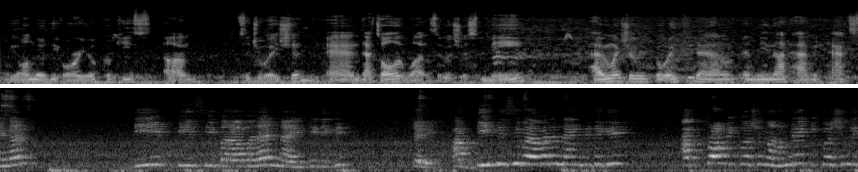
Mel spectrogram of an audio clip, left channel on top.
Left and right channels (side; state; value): both; different; correlation 0.01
